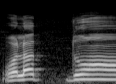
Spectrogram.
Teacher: আলাইহিম কণ্ঠনালীতে সব দিয়ে আলাইহিম, ওয়ালাদ দ ওয়া এই লা মেলবে দদের সাথে, জিব্বার গোড়ার কিনারা উপরের মারি দাঁতের গোড়ায় লাগবে, ওয়ালাদ দ সারা লিপটান হবে, ওয়ালাদ দাল্লিন।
